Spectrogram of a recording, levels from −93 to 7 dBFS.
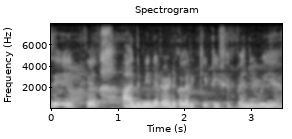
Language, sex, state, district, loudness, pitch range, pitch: Hindi, female, Chhattisgarh, Bilaspur, -14 LUFS, 230-260 Hz, 240 Hz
